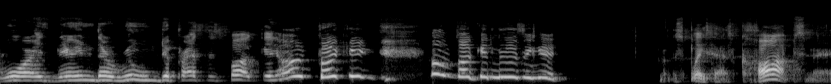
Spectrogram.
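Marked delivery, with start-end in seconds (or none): 2.8-5.6 mock breakdown. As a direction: ham up a guy cracking in his room. Depressed guy in his room, mocked.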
